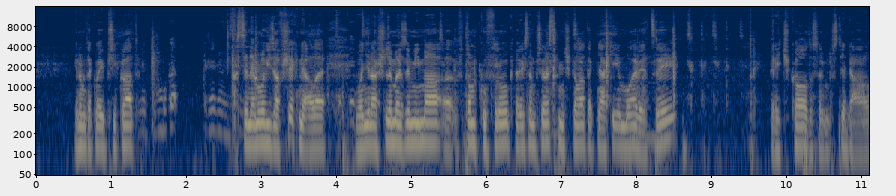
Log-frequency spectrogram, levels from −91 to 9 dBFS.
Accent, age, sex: native, 20-39, male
